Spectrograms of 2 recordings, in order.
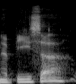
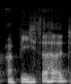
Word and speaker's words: Ibiza: I Took a Pill in Ibiza, or Ibiza, depending upon how you pronounce it, from his 2016 sophomore LP.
